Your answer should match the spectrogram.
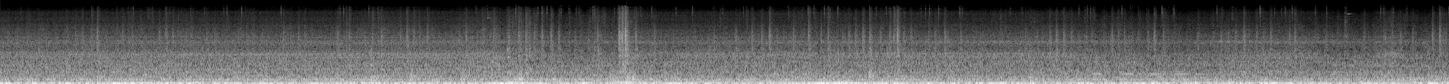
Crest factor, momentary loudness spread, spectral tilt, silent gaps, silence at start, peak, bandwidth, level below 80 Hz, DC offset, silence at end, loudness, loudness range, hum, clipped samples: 10 dB; 4 LU; -6.5 dB/octave; none; 0 s; 0 dBFS; 13 kHz; -12 dBFS; under 0.1%; 0 s; -14 LUFS; 2 LU; none; 0.2%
